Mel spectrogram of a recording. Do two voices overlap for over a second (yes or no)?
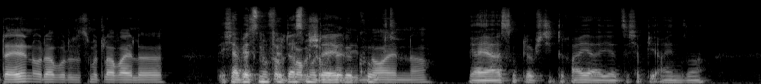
yes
